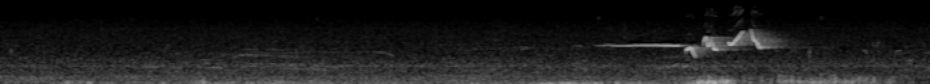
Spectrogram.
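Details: Japanese bush warbler song near the end: a sustained whistled note followed by a brisk rising and falling flourish, over steady low rumbling background noise.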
